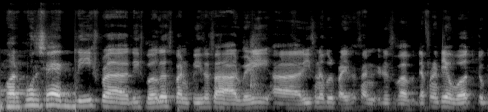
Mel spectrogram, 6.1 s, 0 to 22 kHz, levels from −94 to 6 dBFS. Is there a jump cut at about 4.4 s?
no; 1 cut; at 0.9 s

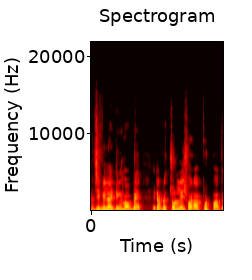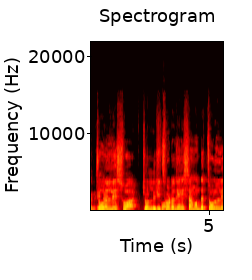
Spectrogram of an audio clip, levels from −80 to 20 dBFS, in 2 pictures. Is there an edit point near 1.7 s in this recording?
no; 0 cuts

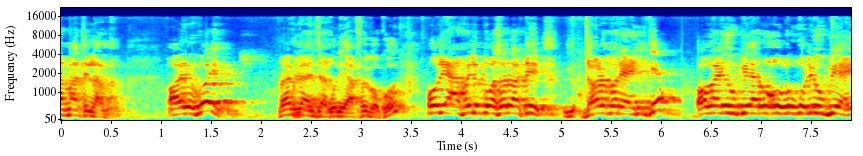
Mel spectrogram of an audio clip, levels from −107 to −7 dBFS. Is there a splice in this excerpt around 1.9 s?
no; 1 cut; at 6.2 s

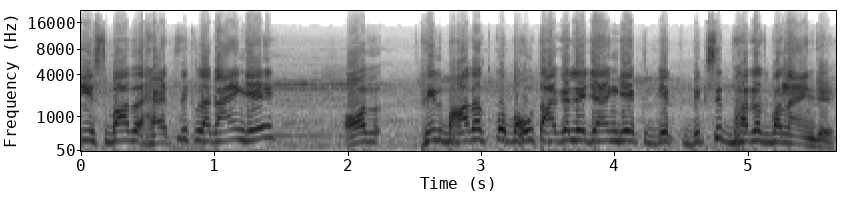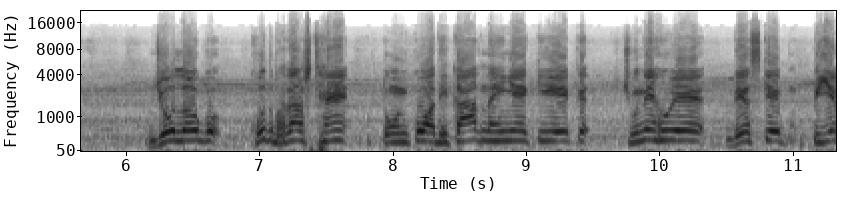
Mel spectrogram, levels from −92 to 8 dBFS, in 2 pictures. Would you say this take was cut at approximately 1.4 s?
no; 0 cuts

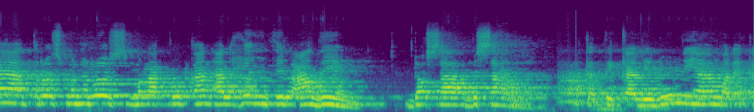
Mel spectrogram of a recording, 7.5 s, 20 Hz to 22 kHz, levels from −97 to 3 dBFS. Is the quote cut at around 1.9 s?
no; 1 cut; at 5.7 s

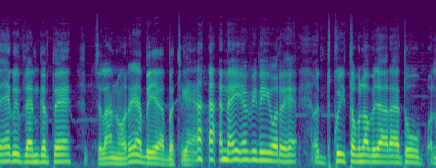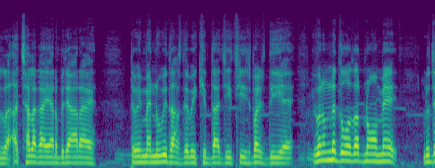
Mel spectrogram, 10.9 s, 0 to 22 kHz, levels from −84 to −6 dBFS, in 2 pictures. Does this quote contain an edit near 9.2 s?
yes; 3 cuts; at 1.1 s, 3.8 s, 9.2 s

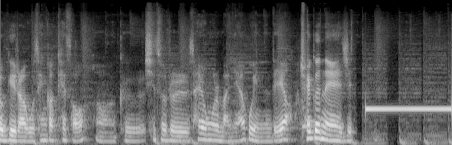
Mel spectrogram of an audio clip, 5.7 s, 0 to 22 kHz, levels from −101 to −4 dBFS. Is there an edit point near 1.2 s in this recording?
no; 1 cut; at 3.7 s

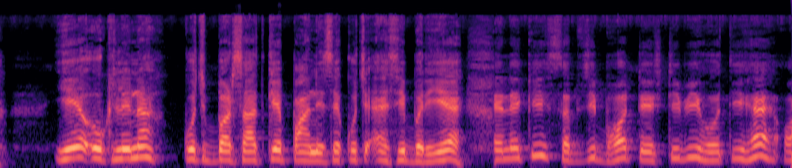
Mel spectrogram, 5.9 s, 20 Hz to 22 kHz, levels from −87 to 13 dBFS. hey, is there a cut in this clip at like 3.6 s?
yes; 1 cut; at 3.6 s

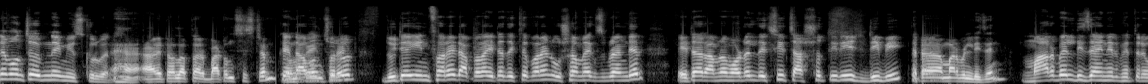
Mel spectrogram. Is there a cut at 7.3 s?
no; 2 cuts; at 2.8 s, 9.1 s

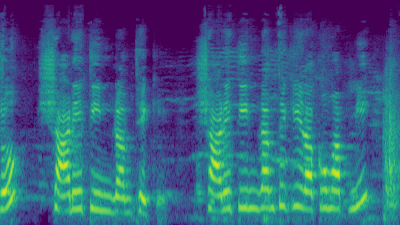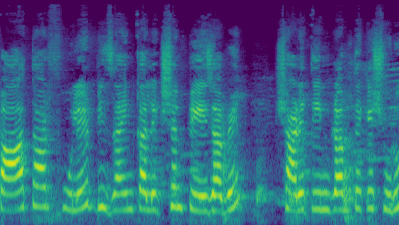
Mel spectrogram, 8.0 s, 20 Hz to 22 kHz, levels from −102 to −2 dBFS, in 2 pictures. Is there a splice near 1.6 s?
no; 0 cuts

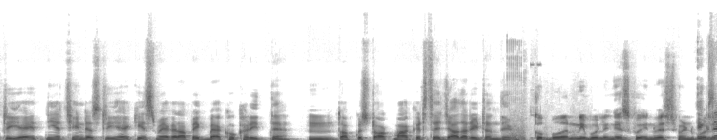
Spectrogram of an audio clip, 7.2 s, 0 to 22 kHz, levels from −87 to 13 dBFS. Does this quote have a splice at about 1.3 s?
no; 1 cut; at 5.3 s

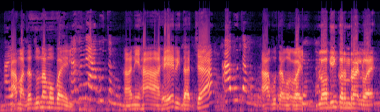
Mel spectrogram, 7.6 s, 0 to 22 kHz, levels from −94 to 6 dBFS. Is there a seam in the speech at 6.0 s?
yes; 1 cut; at 6.0 s

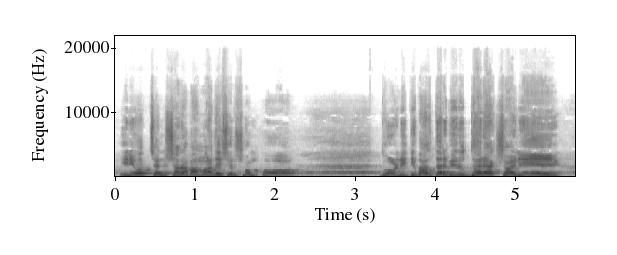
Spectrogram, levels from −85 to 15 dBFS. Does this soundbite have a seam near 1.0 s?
no; 1 cut; at 3.2 s

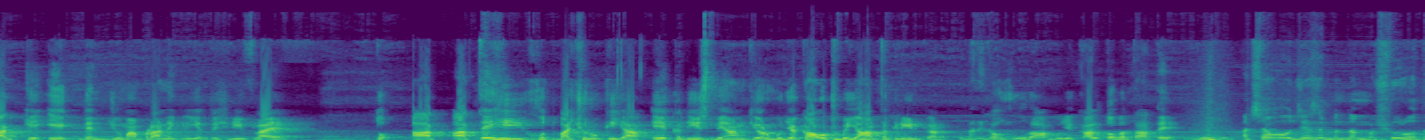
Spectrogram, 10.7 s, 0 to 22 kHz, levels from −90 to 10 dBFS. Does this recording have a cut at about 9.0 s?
yes; 1 cut; at 9.0 s

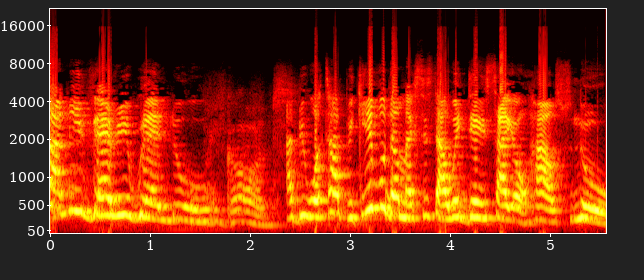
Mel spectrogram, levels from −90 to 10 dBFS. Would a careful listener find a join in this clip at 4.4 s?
no; 0 cuts

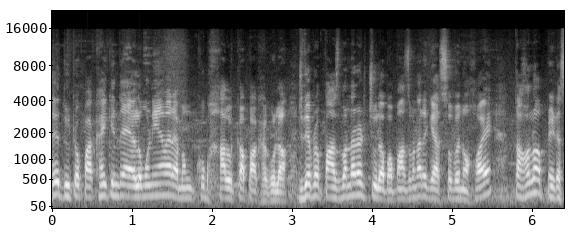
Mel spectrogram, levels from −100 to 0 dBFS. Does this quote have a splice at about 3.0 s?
yes; 1 cut; at 3.0 s

